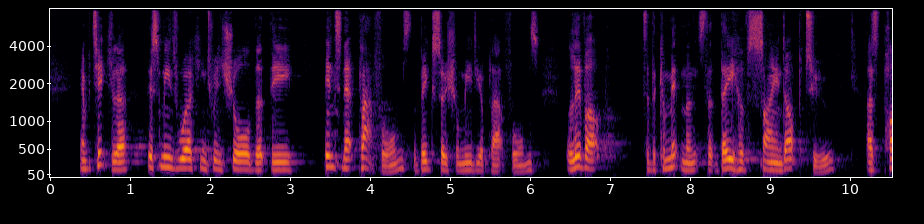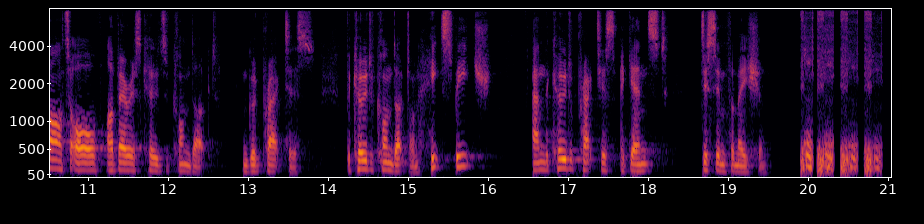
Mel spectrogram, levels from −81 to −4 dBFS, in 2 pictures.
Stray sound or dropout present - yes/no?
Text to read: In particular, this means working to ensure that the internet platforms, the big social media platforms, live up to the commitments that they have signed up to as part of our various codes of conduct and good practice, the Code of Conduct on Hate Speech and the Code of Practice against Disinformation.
yes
